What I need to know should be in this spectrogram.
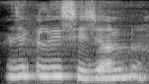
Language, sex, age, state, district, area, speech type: Assamese, female, 60+, Assam, Tinsukia, rural, spontaneous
